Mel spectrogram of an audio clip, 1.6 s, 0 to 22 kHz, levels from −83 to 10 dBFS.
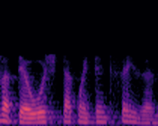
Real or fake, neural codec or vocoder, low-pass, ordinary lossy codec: fake; codec, 16 kHz in and 24 kHz out, 1 kbps, XY-Tokenizer; 3.6 kHz; none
